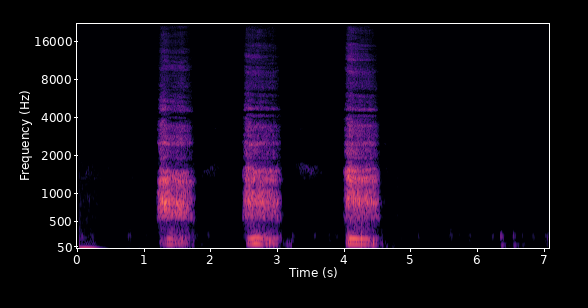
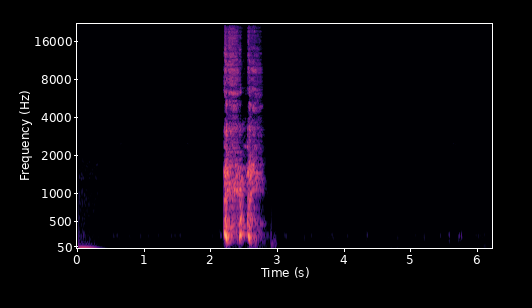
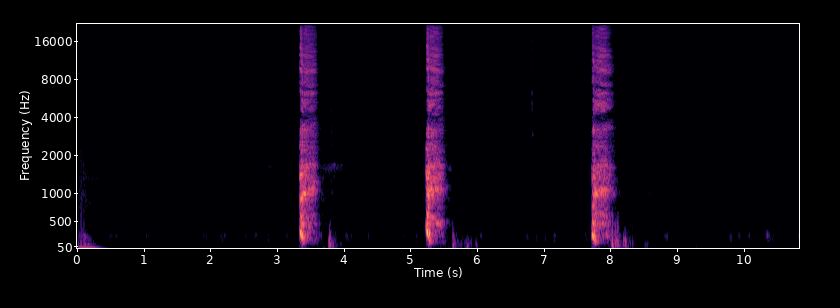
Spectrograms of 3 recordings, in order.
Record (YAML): exhalation_length: 7.1 s
exhalation_amplitude: 9001
exhalation_signal_mean_std_ratio: 0.4
cough_length: 6.2 s
cough_amplitude: 25899
cough_signal_mean_std_ratio: 0.22
three_cough_length: 10.8 s
three_cough_amplitude: 27925
three_cough_signal_mean_std_ratio: 0.21
survey_phase: alpha (2021-03-01 to 2021-08-12)
age: 45-64
gender: Male
wearing_mask: 'No'
symptom_cough_any: true
symptom_fatigue: true
smoker_status: Never smoked
respiratory_condition_asthma: false
respiratory_condition_other: false
recruitment_source: Test and Trace
submission_delay: 2 days
covid_test_result: Positive
covid_test_method: RT-qPCR
covid_ct_value: 15.9
covid_ct_gene: N gene
covid_ct_mean: 16.5
covid_viral_load: 3700000 copies/ml
covid_viral_load_category: High viral load (>1M copies/ml)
